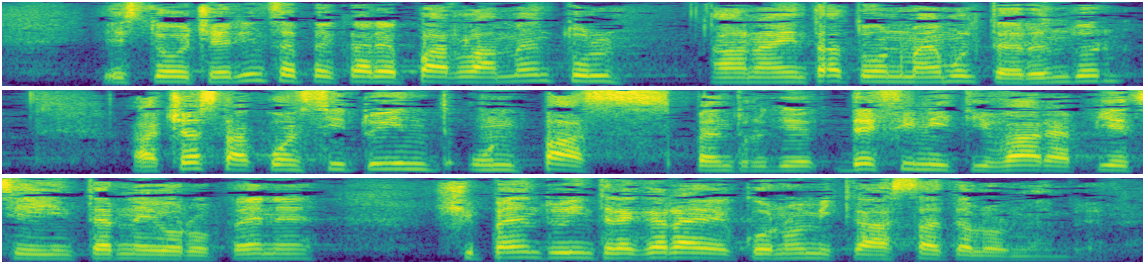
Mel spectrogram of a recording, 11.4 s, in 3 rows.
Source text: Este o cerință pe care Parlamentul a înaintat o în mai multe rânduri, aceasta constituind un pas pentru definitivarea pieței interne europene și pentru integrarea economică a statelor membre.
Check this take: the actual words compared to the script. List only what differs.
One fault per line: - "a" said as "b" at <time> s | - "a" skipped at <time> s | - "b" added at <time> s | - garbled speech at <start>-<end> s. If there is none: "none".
none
